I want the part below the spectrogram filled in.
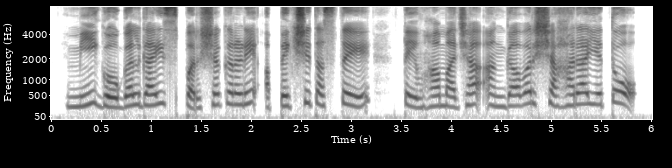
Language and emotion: Marathi, disgusted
